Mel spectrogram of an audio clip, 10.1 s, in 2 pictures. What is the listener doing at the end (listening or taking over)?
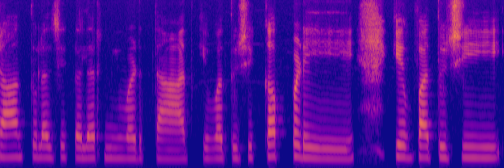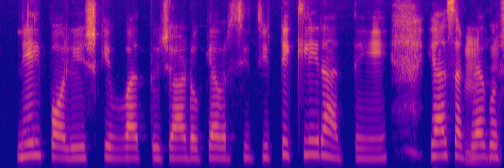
listening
